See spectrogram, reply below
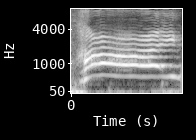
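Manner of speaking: put-on very high, loud yell in a child's voice.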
